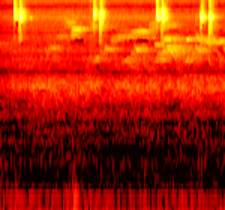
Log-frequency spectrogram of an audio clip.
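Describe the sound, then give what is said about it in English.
Young birds cheep in four faint, evenly spaced bursts of high chirps, most of them doubled, over a soft background murmur. “the two young birds were chatting in their cheep-cheep language”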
